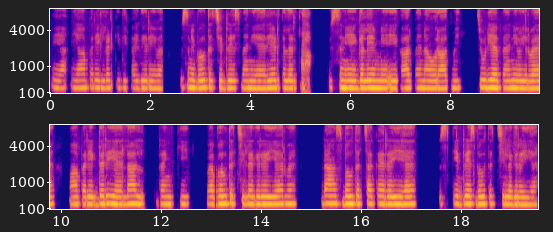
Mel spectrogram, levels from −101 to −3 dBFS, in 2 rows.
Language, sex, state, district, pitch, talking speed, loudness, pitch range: Rajasthani, male, Rajasthan, Churu, 215 Hz, 190 wpm, -22 LUFS, 210-220 Hz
